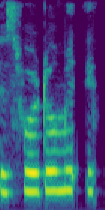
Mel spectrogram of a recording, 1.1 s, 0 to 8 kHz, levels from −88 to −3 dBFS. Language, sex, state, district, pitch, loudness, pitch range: Hindi, female, Jharkhand, Palamu, 275 Hz, -12 LUFS, 270-280 Hz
